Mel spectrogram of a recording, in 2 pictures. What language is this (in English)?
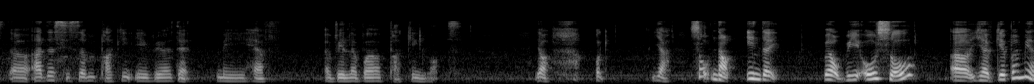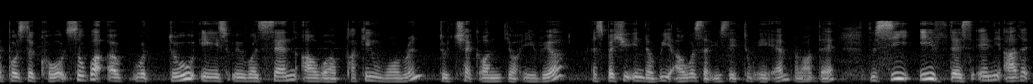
English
